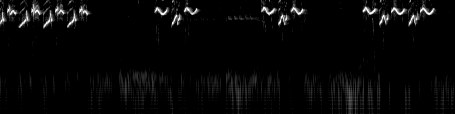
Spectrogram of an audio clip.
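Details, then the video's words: Cinereous tit of the wingko type in strong song for training other birds: repeated high, curling whistled notes in runs of three to six, with gaps of steady low hum between runs. "gelatik batu wingko gacor masteran burung gacor"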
